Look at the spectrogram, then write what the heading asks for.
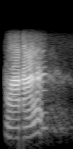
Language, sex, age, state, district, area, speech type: Hindi, male, 60+, Bihar, Samastipur, urban, conversation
